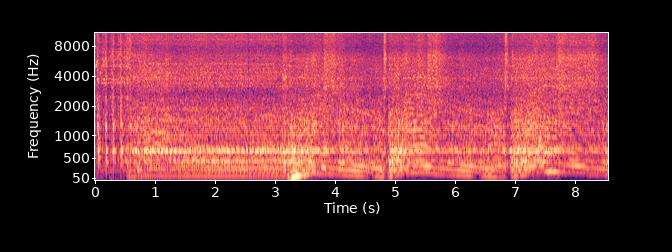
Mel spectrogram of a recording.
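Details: 2019 Mazda 3, 2.5L Skyactiv-G direct-injection inline four, 6-speed automatic, cold start; fires quickly, settles to a high, even cold idle with light fast ticking from the direct injection pump; normal.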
